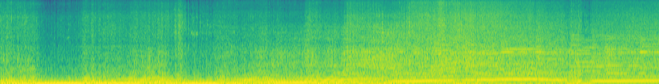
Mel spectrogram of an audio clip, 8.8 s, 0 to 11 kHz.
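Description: Nissan 240SX hatchback's KA24 four-cylinder engine, heard from inside the cabin, accelerating hard up through the gears: the pitch climbs in three or four rising pulls, then drops about three-quarters of the way through and holds steadier.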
